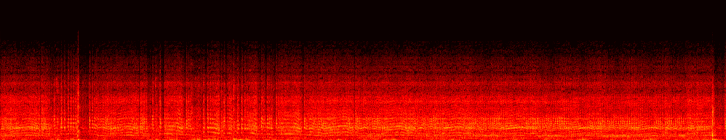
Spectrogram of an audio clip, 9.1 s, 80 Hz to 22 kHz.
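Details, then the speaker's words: Abandoned 1950 Dodge Pilothouse truck with a flathead six, idle for years, plugs dried out and gas being fed: the starter churns in quick low pulses with ragged sputters, almost firing but never catching. It cranks but won't start. "she almost went almost just keep trying eventually this thing's gonna catch"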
